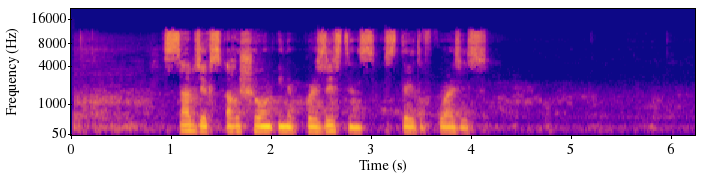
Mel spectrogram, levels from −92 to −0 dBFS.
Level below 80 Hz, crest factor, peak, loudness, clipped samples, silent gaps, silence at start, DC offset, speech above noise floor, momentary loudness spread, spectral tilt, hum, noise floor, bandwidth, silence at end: -62 dBFS; 20 dB; -2 dBFS; -19 LUFS; under 0.1%; none; 0.05 s; under 0.1%; 38 dB; 12 LU; -3.5 dB/octave; none; -57 dBFS; 12.5 kHz; 2.1 s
